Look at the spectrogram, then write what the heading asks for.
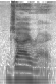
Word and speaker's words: gyri: gyrus gyrus is singular gy is plural and it's pronounced with a J gyri next little lobe to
